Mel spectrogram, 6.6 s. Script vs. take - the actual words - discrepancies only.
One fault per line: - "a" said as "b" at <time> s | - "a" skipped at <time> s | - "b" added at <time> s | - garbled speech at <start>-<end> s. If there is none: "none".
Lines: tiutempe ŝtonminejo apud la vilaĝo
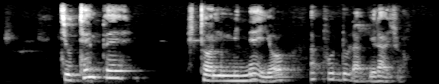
none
